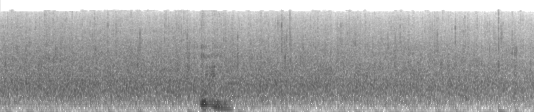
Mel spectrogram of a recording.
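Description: Large audience applauding, a steady wash of clapping. A single brief voice sounds over it about one and a half seconds in.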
